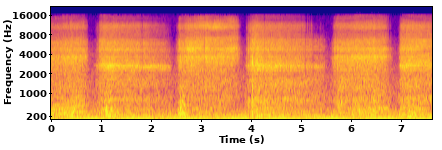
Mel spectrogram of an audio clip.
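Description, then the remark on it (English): Deep, steady breathing exercise flowing in and out with no pause between inhale and exhale, each breath a loud airy rush, about five cycles in a row, over a faint low hum. “So let's just do this for a minute and just keep doing that and see if you can both deepen the breaths and make them a little bit more, just automatic, so there's no pause between the inhale and the exhale.”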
